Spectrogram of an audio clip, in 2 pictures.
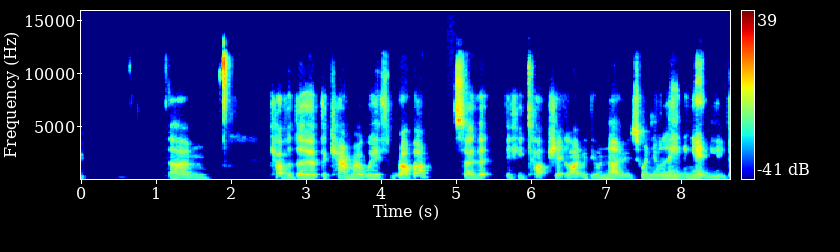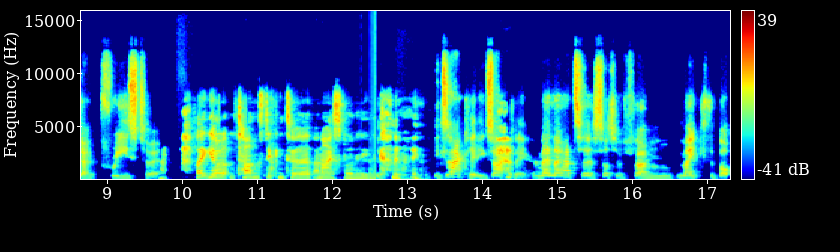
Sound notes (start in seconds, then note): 12.6 laughs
